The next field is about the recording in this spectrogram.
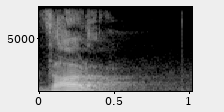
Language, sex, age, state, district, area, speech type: Goan Konkani, male, 45-60, Goa, Canacona, rural, read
